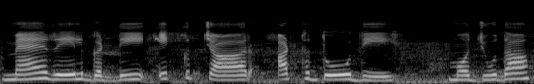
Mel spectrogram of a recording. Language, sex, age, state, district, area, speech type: Punjabi, female, 30-45, Punjab, Kapurthala, urban, read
